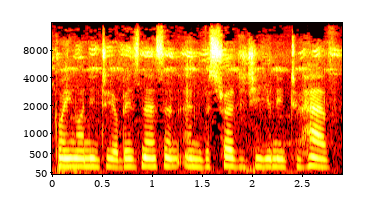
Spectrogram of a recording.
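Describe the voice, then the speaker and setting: A woman with a French accent talks at a very fast pace, medium pitch and monotone, flat intonation. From France. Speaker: life and business coach. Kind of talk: casual talking-head video. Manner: casual, many fillers.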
